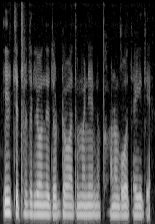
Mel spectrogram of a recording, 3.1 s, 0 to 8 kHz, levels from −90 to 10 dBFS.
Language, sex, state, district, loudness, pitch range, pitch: Kannada, male, Karnataka, Koppal, -17 LUFS, 125-135 Hz, 130 Hz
